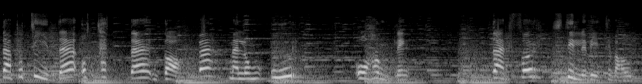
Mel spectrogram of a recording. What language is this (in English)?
Norwegian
